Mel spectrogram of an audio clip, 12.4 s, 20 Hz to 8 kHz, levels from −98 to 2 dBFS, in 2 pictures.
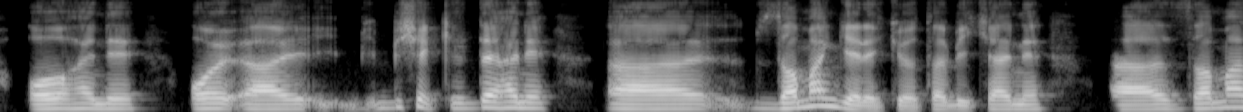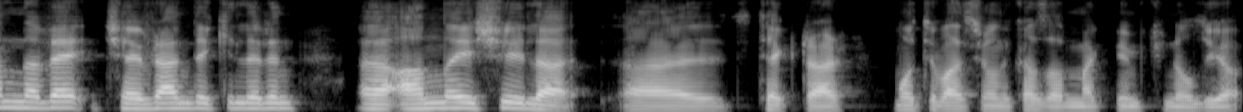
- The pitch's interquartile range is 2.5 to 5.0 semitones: No, wide, 5.4 semitones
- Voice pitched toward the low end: Yes, low, 125 Hz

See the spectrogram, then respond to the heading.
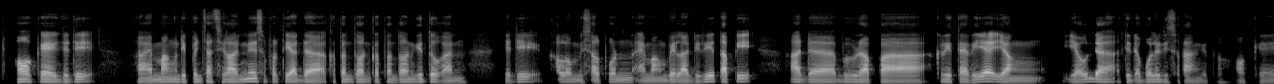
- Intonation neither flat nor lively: No, narrow, 1.4 semitones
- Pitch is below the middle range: Yes, low, 105 Hz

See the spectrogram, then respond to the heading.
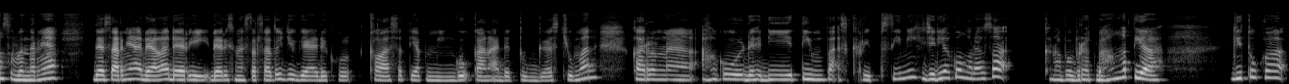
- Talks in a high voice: Yes, high, 215 Hz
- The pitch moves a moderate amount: Yes, average, 3.2 semitones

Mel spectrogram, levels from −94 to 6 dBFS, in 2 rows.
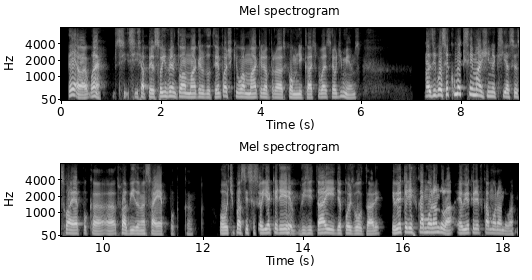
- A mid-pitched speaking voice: Yes, medium, 145 Hz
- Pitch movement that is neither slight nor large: Yes, average, 4.1 semitones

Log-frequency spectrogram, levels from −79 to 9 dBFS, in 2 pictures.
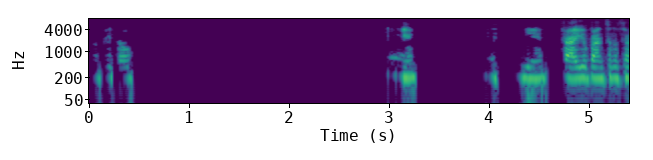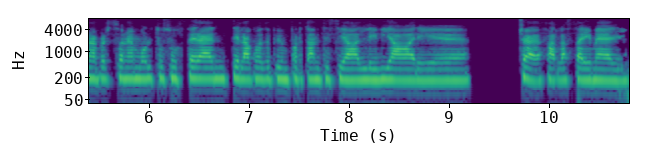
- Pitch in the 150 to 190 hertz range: Yes, medium, 185 Hz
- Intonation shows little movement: Yes, narrow, 1.7 semitones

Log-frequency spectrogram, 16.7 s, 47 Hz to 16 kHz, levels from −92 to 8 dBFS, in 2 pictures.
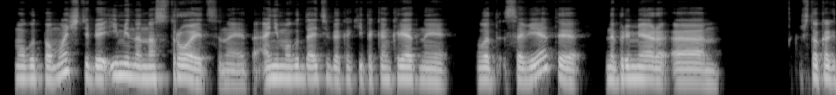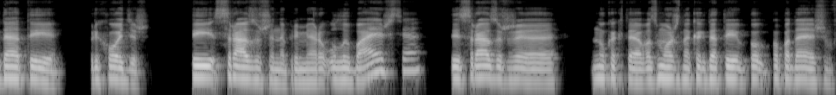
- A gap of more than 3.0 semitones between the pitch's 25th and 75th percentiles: No, narrow, 2.4 semitones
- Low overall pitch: Yes, low, 130 Hz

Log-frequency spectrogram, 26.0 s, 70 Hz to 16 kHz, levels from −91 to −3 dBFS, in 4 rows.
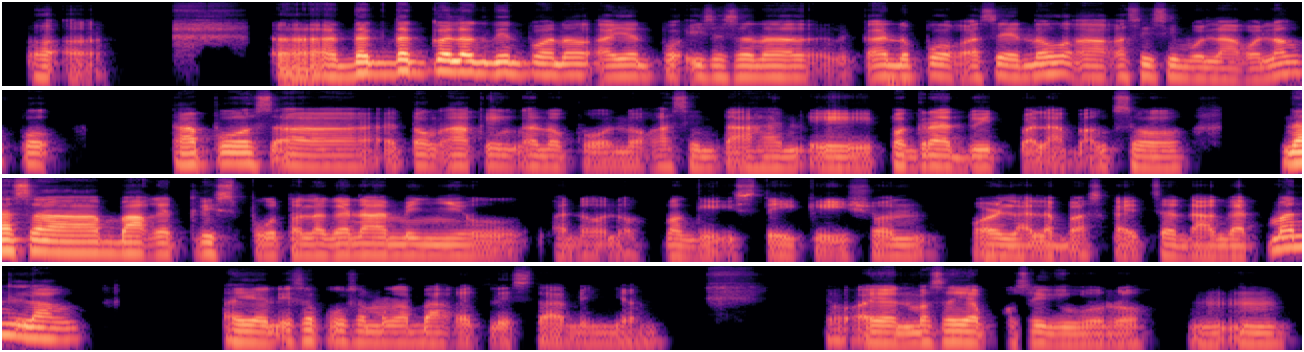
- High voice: No, low, 120 Hz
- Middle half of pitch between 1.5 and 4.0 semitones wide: Yes, average, 3.5 semitones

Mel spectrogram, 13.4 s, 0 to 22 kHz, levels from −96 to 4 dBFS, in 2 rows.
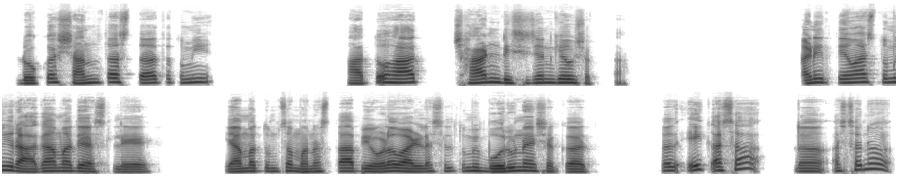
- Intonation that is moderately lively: Yes, average, 4.4 semitones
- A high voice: No, medium, 155 Hz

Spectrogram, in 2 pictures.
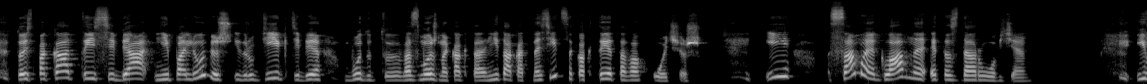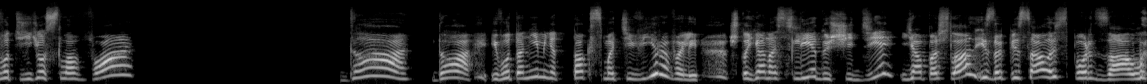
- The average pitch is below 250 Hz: No, very high, 260 Hz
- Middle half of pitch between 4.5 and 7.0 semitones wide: Yes, average, 5.1 semitones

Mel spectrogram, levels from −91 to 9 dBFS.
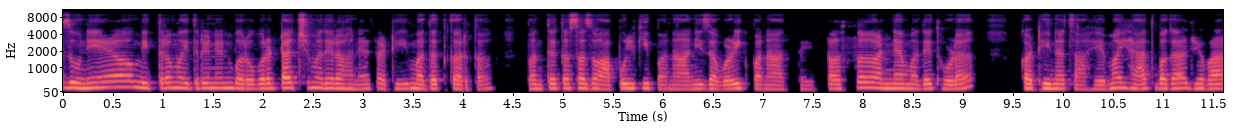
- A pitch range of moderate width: No, narrow, 2.0 semitones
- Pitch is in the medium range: Yes, medium, 180 Hz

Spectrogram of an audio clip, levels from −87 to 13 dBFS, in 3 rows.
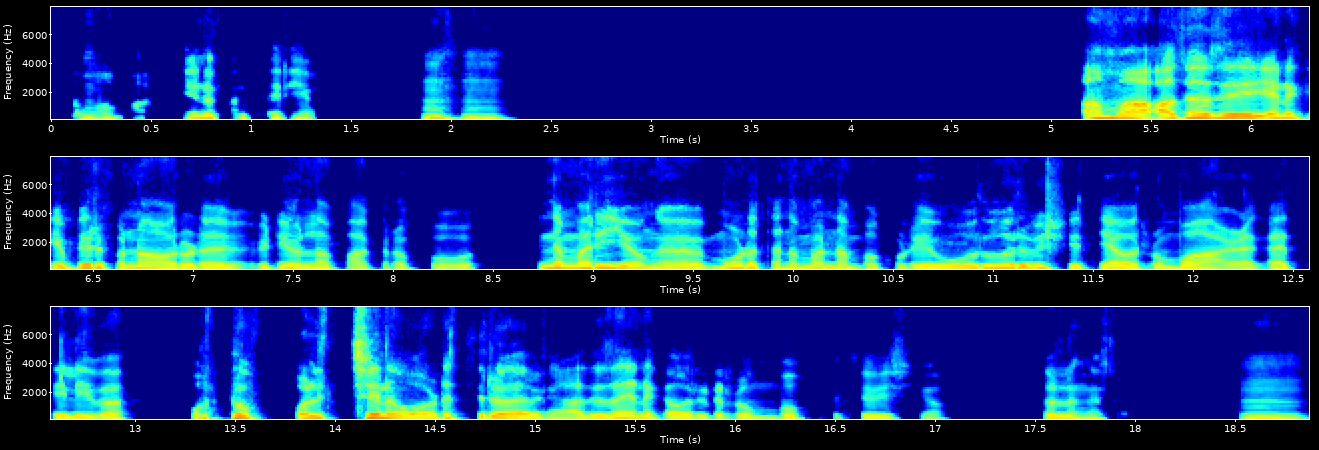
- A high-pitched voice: No, medium, 150 Hz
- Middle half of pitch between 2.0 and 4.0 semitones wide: No, average, 4.6 semitones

